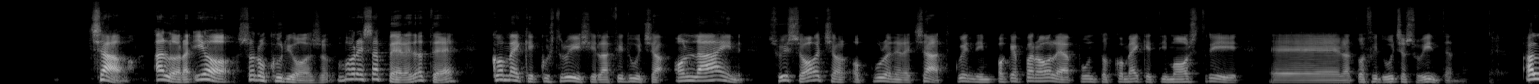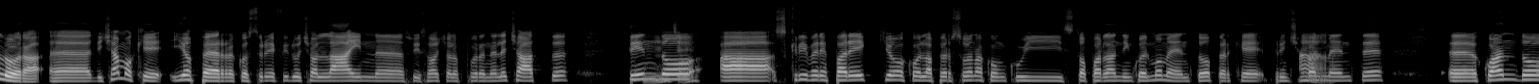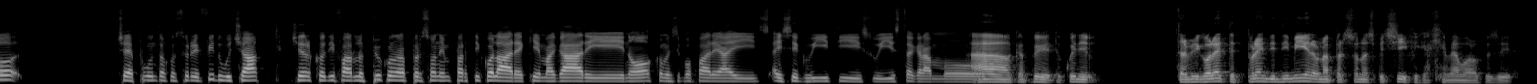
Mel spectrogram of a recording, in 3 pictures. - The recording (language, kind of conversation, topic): Italian, podcast, Come costruire fiducia online, sui social o nelle chat?
- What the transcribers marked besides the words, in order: other background noise; "cioè" said as "ceh"; laughing while speaking: "specifica"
